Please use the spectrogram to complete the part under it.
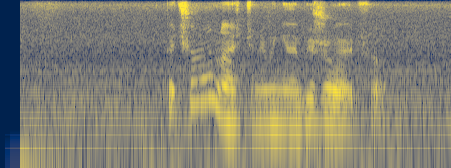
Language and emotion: Russian, sad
